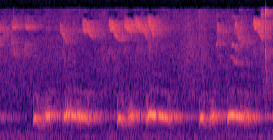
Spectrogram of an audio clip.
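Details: Low rounded coos from a spotted dove, three phrases of two or three notes after a quiet start, with light twittering birds behind.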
